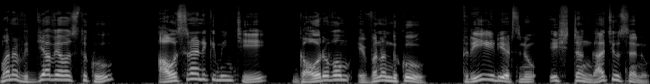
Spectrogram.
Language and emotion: Telugu, happy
